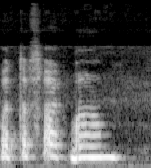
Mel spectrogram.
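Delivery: high, angry, pissed-off cat voice talking back. Voicing the cat, upset the door stays shut: voicing an angry cat. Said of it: "My cat is so pissed right now".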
